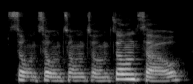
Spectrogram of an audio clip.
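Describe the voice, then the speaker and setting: A woman's voice: lowish voice, fast, darkish tone. A woman co-hosting a podcast, talking casually and openly about herself in a reflective way. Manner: candid, self-reflective. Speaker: podcast co-host. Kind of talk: casual personal chat.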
